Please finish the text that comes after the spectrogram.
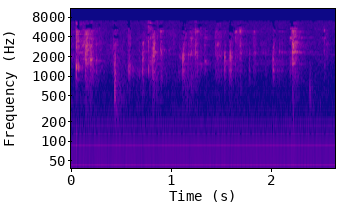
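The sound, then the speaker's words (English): Dirty dishes clink and clatter as they're gathered up to be taken out into the kitchen, a quick irregular run of light knocks and chinks, with a steady low hum underneath and no one speaking. “Might as well get some of these here dirty dishes out into the kitchen.”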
